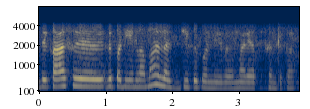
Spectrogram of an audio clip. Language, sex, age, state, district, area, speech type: Tamil, female, 18-30, Tamil Nadu, Madurai, urban, conversation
